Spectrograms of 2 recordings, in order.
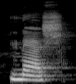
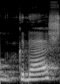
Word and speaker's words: gnash: जैसे नैश, GNASH, यहाँ पर जी एन से पहले आया तो यहाँ पर जी का प्रोनाउंसिएशन नहीं किया जाएगा, इसको ग्नैश ना बोलकर नैश बोलेंगे।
